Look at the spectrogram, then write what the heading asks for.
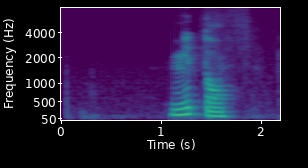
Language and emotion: Russian, neutral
